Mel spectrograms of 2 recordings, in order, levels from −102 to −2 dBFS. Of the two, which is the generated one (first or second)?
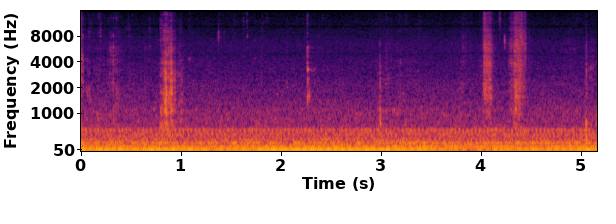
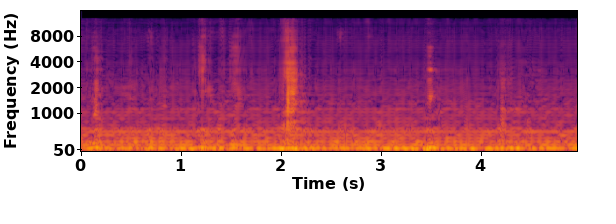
second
